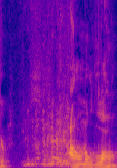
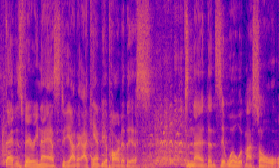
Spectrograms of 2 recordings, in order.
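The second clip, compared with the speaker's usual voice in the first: lower, grave mock lawyer; lower, mock-solemn moral stand; 4 semitones lower than usual. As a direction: lawyer quitting Diddy with mock gravity. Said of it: "you were like".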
